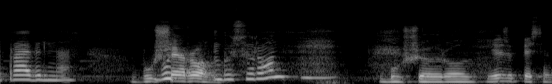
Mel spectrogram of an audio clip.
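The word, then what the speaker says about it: Boucheron: Как читается правильно? Бушерон.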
